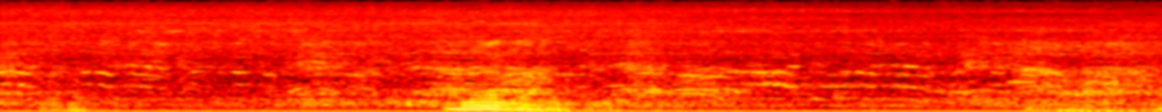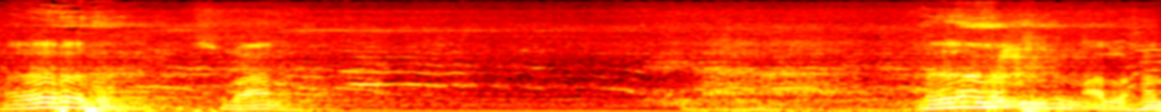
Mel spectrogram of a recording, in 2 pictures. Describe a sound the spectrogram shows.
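An elderly man speaks forcefully into a microphone, heard through loudspeakers.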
